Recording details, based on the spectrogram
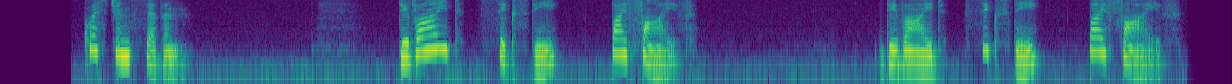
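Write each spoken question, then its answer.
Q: Divide 60 by 5.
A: 12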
